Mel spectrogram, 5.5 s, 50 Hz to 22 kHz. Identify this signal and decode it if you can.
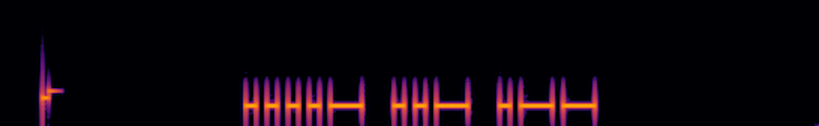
Morse code, heard as a keyed tone, about 17 wpm, 700 Hz. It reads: 4UW
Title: Three Challenging Letter-Number Combinations 17wpm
